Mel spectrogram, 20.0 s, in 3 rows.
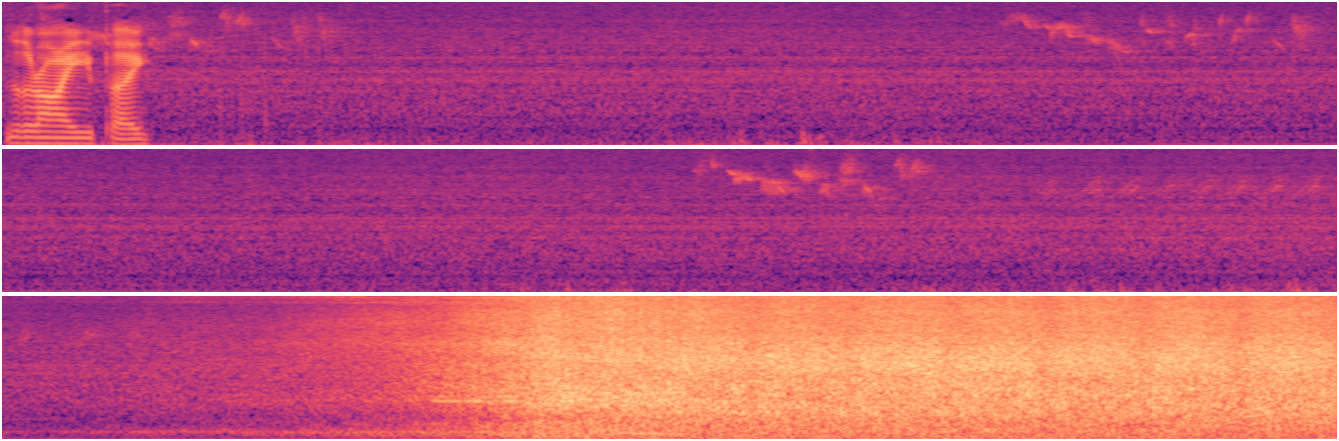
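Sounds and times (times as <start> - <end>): high-speed train passing: 12.9 - 20.0.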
